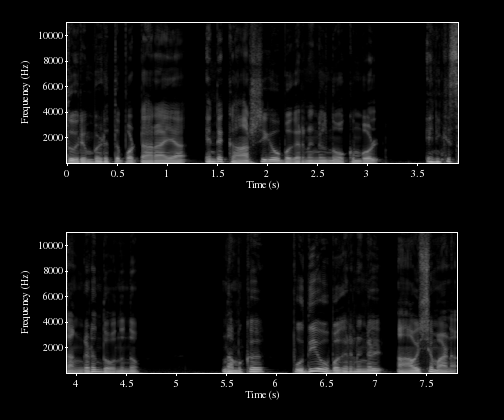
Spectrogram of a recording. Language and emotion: Malayalam, sad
